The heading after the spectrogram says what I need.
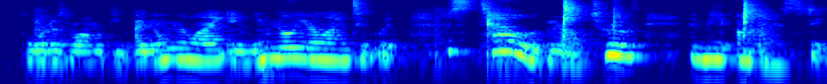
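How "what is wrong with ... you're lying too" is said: ordinary talk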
